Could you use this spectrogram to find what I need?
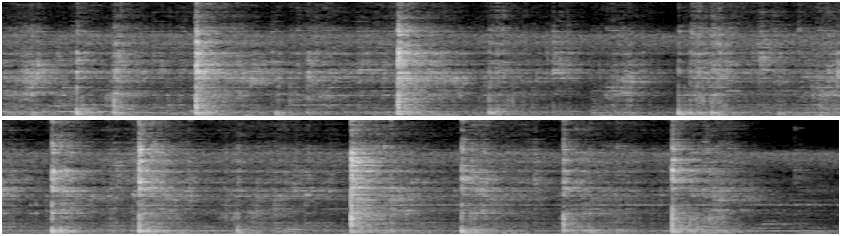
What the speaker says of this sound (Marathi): आणि आता शेंगदाणा टाकलं तर भाजायला कढईत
